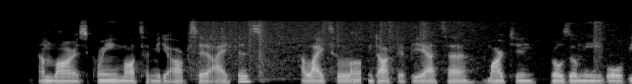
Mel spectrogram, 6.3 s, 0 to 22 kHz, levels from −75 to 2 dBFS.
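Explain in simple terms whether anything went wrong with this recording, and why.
Two things went wrong. The first is the noise suppressor catching up. Around 2 seconds the room's background noise suddenly got louder, and the noise reduction needed almost a second to adjust. So from 1.88 to 2.8 s the noise comes through louder, then fades back down.

The second is robotic sound from repeated short buffers, from 3.36 to 3.71 s. New audio likely arrived too seldom, so the call software kept replaying its last tiny slice of sound, which fits a 10 ms buffer. This turns the speech into a stiff, metallic 100 Hz buzz.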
